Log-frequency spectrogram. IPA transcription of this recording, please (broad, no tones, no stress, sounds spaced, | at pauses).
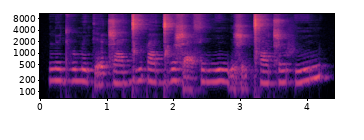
l y dʱ u m ẽ k ḛ ʈ͡ʂ æ ɡ͡ǀ ĩ p æ ɡ͡ǀ ɯ ʐ æ̰ s i ŋ ĩ ŋ ḭ ʐ ḭ ǀʰ æ ʈ͡ʂ ɯ f ĩ m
